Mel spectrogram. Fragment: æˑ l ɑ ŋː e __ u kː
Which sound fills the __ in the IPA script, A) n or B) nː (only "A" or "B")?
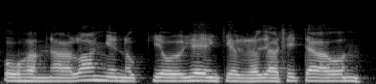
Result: B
